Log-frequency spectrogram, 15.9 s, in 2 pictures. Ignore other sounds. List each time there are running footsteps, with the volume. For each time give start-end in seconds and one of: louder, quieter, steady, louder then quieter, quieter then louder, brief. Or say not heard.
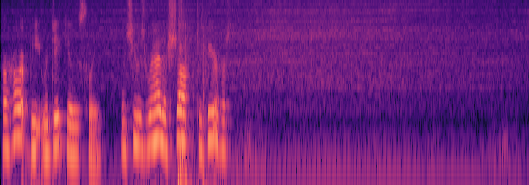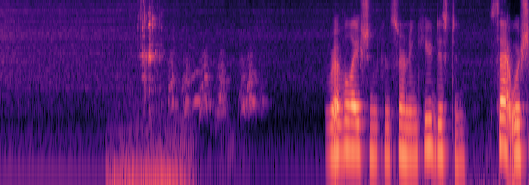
not heard.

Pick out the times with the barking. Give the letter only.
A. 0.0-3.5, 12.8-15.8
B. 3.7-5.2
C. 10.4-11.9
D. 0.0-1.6
C.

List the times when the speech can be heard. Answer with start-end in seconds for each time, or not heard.
0.0-3.5, 12.8-15.8.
